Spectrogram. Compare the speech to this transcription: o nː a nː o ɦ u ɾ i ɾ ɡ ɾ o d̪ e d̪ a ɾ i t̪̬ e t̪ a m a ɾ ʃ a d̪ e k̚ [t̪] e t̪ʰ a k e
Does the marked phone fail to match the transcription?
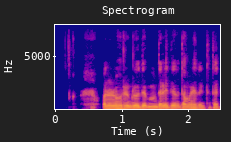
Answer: no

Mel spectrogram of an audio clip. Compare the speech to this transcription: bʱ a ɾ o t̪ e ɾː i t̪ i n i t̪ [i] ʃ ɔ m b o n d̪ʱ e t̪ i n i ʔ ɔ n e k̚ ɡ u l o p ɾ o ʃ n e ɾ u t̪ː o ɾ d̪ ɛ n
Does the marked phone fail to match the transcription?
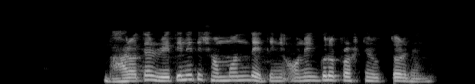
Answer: no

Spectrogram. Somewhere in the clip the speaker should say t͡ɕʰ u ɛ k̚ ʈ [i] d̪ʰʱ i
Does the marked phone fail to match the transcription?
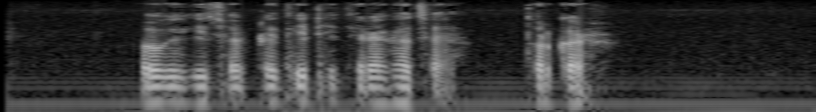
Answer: yes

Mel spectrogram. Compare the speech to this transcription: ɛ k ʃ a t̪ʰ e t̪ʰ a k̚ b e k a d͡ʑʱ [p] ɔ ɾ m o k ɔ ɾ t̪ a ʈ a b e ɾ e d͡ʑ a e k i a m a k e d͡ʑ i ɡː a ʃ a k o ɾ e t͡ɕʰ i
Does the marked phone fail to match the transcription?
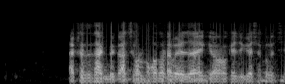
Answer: yes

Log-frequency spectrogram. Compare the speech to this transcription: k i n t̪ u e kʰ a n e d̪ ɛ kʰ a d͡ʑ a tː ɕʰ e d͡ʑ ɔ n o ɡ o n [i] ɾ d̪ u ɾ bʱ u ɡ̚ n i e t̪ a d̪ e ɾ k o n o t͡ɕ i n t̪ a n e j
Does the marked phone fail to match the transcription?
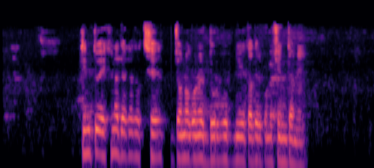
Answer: yes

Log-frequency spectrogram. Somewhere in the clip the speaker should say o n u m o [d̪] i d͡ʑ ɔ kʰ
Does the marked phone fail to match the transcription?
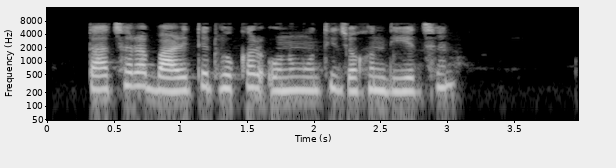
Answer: yes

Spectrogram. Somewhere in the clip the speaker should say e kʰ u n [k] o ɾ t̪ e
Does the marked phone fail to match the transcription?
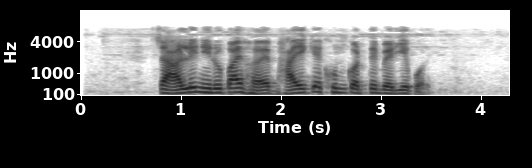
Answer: no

